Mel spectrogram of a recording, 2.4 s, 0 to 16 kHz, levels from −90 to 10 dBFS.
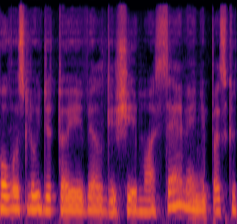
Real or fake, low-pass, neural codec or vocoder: fake; 14.4 kHz; codec, 44.1 kHz, 2.6 kbps, SNAC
